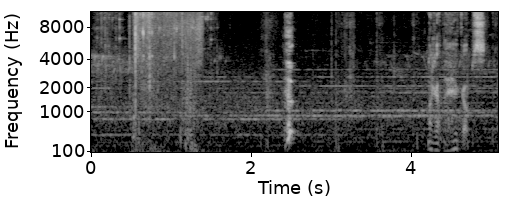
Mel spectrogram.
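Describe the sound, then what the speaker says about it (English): A single sharp hiccup stands out against a game's ambient background, a role-playing adventure with door and combat sounds, while someone talks around it. "I got the hiccups."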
